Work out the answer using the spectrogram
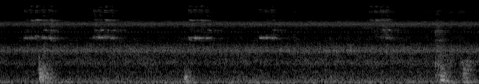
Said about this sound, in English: The snake. I hope it's a cricket.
